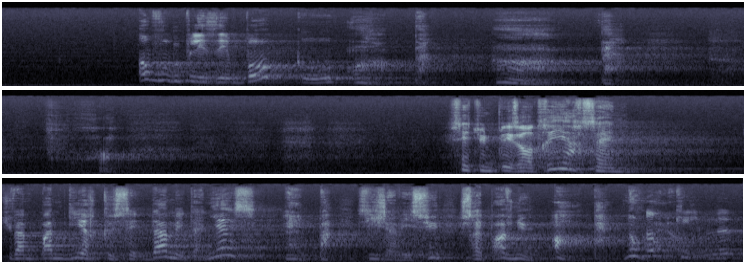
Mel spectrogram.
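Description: A high, childlike voice speaks with animation, close by.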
